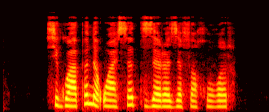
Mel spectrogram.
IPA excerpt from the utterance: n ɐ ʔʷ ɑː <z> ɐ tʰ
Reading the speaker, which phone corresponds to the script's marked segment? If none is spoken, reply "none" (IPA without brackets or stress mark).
s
